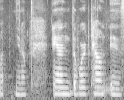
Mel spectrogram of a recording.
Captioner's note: breathes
